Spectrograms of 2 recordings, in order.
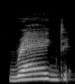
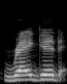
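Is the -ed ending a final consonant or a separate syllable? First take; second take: final consonant; separate syllable. First: The -ed ending is only a final consonant. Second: The -ed ending is a separate syllable. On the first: "If these words were pronounced like most English words ending in ed" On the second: "has the same unusual pronunciation of the suffix ed"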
